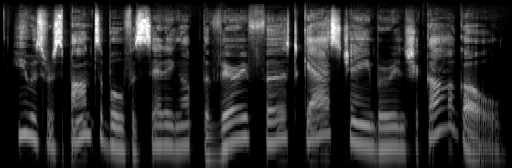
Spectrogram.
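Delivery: a touch of starry-eyed pride; Leora admiring. Acted.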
